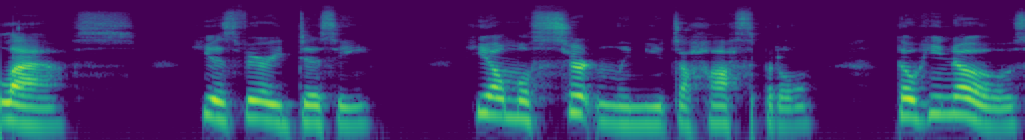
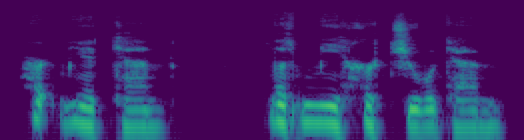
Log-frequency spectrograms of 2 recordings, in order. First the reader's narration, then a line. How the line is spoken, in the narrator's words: Compelled by this thought, Will whispers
